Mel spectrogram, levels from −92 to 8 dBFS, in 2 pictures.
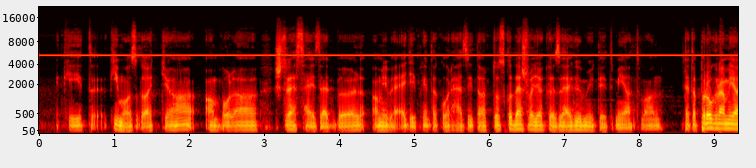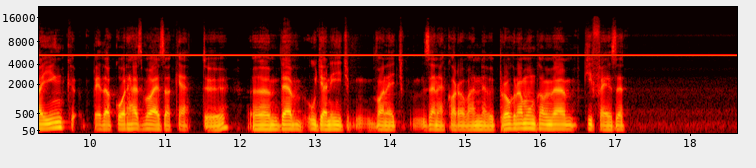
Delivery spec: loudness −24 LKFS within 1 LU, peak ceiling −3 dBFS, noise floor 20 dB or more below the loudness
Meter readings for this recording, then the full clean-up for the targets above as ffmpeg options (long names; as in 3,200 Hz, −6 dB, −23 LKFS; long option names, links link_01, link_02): interfering tone 5,300 Hz; level of the tone −42 dBFS; integrated loudness −30.0 LKFS; sample peak −11.5 dBFS; target loudness −24.0 LKFS
→ -af "bandreject=frequency=5300:width=30"
-af "volume=6dB"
